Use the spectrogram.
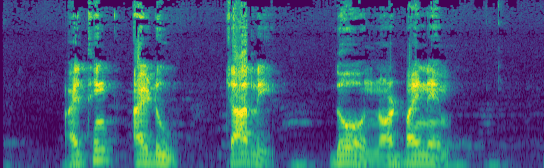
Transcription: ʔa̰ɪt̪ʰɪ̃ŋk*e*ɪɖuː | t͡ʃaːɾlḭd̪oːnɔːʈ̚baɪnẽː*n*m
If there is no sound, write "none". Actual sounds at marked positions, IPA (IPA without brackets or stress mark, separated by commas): a, none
